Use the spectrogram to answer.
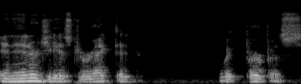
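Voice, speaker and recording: Somewhat breathy, a man speaks with a dark, mellow tone and fairly even intonation. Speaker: motivational speaker. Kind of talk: motivational talk. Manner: repetitive, halting in places.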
